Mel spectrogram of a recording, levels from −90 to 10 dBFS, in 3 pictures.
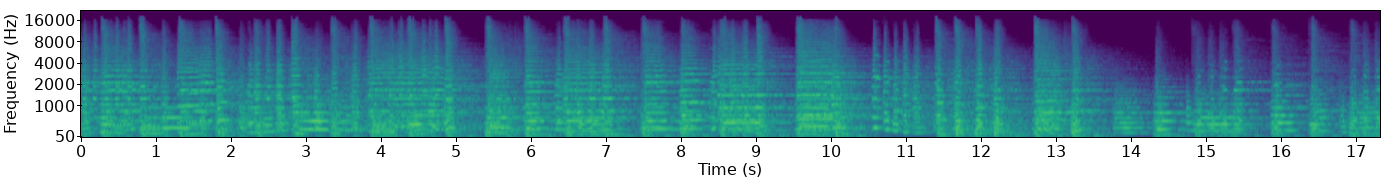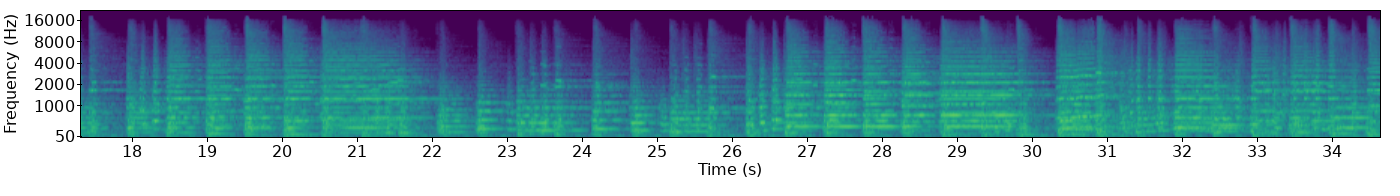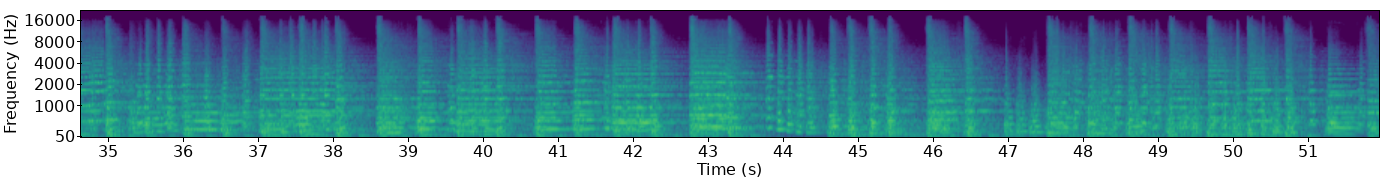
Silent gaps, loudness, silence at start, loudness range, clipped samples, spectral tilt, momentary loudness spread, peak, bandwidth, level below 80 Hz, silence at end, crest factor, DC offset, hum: none; -21 LUFS; 0 s; 6 LU; under 0.1%; -4.5 dB/octave; 9 LU; -4 dBFS; 18 kHz; -40 dBFS; 0 s; 18 dB; under 0.1%; none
